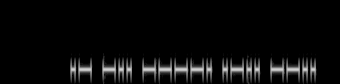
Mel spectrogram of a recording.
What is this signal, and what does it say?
Morse code, heard as a keyed tone, about 32 wpm, 700 Hz. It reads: AD9LZ
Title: USA Call Signs - 5 Characters - Repeated 3x - 30wpm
